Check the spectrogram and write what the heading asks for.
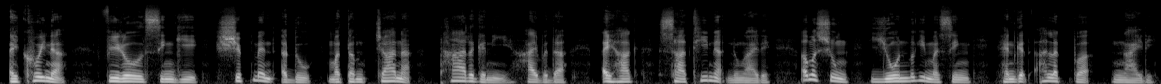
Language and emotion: Manipuri, happy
